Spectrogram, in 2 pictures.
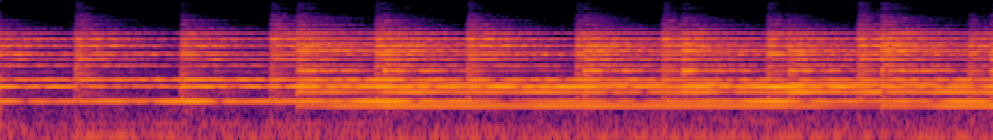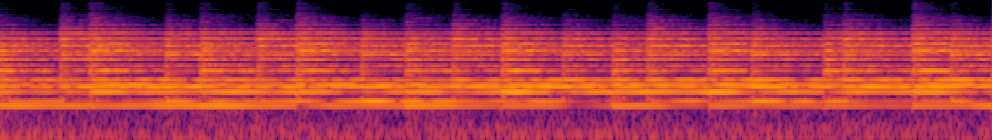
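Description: Monastery church bells at Tegernsee ring at night in a full, steady peal, their strikes coming in quick succession and overlapping into a rich, sustained hum that continues throughout with no voices.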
